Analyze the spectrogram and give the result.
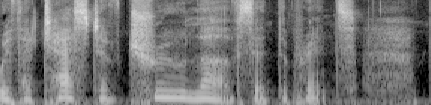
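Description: Just a natural reading voice

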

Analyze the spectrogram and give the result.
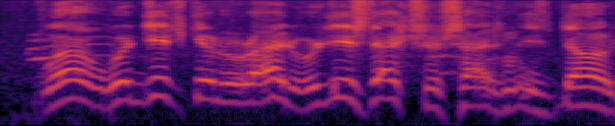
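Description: A man with an American accent speaks in very wide pitch swings over noticeable background noise. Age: 80s+. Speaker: rancher and mountain lion hunter. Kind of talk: casual interview. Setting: outdoors on a ranch. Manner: halting.

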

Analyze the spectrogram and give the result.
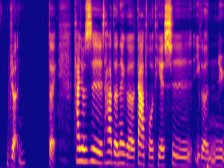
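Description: Speaking at a fairly slow pace, a woman uses a medium pitch and lively intonation. The recording is very clean, with a silent background. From Taiwan. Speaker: podcast co-host. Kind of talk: casual chat. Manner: laughs often.

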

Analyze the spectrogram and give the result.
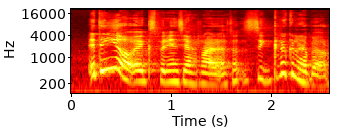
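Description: A woman with a Rioplatense accent speaks at a fairly quick pace with lively intonation, noticeable background noise behind her. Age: 20s. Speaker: podcast co-host, content creator and video editor. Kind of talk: casual chat.

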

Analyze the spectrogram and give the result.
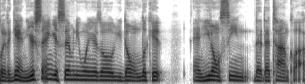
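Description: A man's normal speaking voice at medium pitch with fairly even intonation, dry and close with no echo. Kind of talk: casual interview. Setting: in-person interview in Tokyo.

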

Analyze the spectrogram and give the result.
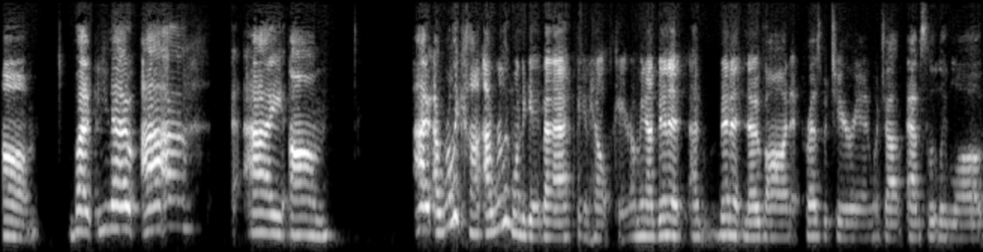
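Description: Big swings in loudness run through an ordinary speaking voice that moves at a fairly slow pace with ordinary pitch variation. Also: woman, fairly high pitch for a woman. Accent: American. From North Carolina, Charlotte. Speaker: nonprofit consultant and fundraiser. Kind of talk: interview.

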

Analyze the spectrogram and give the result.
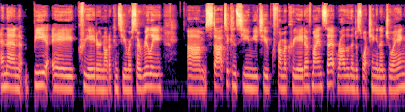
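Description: In an Australian accent, a woman speaks at a fairly quick pace with a fairly low pitch and monotone, flat intonation. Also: very even loudness. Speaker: entrepreneur and YouTube educator. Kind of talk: interview.

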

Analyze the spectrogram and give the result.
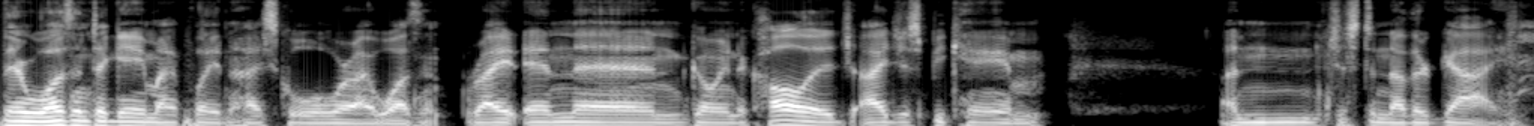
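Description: Someone with an American accent speaks at a moderate pace with fairly even intonation against a quiet background. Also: man, very deep, low pitch for a man. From Montana (Great Falls). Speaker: professional basketball player. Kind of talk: casual chat. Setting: studio.

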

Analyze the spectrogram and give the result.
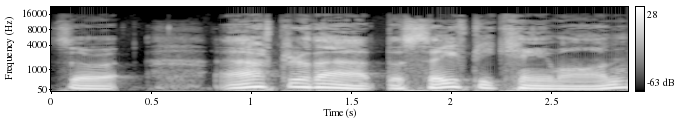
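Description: A man talks fairly slowly in a fairly low voice with ordinary pitch variation. The recording is very clean, with a silent background. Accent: American. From US Northeast (Queens, New York). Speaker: podcast host, safety consultant. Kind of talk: podcast storytelling monologue. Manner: casual, laughs often.

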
